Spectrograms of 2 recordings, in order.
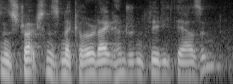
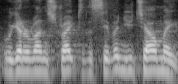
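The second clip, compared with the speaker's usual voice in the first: ordinary talk, nothing marked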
